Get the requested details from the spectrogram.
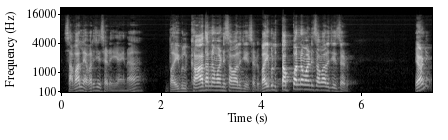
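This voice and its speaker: A man's voice: high-pitched, bright, forceful tone. A man preaching an impassioned sermon, firing rhetorical questions and scolding and pleading in turns.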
